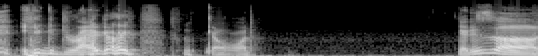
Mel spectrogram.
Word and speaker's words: Yggdrago: it's like weird looking it's pronounced IG that still sounds IG Drago God yeah this is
